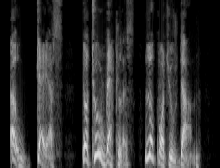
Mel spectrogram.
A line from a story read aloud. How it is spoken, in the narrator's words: snapped Portia, apparently more distressed by the stain on her husband than by her son's bleeding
